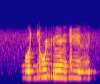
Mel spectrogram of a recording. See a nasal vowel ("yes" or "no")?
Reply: yes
